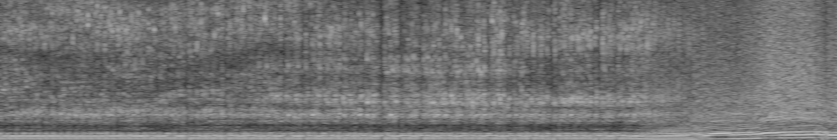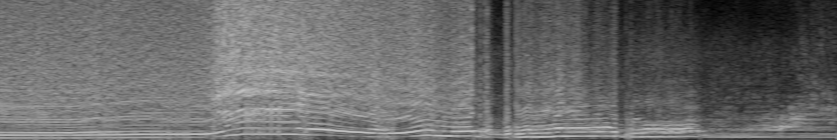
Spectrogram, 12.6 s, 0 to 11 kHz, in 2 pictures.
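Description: A sport motorcycle such as a GSXR 1000, Hayabusa, S1000RR or ZX14R, running a backdated stock clutch, idles and then launches hard in a street race. The engine screams loudly up through the gears, with rising pitch sweeps and brief drops at each shift.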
